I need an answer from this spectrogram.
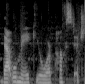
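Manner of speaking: ordinary talk, nothing marked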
